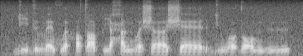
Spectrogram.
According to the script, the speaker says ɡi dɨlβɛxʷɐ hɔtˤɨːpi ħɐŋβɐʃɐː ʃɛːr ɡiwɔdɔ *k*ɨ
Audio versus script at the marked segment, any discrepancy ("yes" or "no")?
yes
